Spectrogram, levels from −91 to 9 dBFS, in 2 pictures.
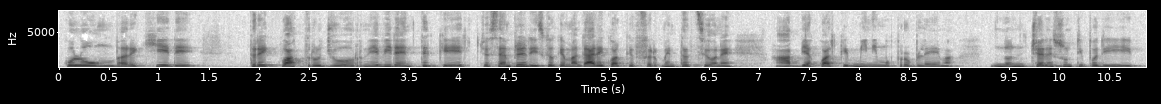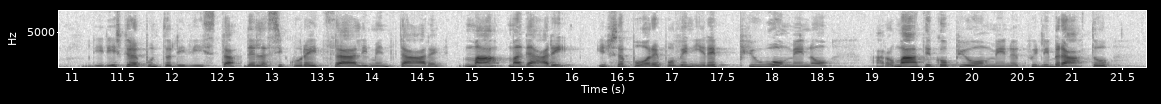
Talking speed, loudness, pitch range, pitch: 130 wpm, -25 LUFS, 160-195 Hz, 175 Hz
